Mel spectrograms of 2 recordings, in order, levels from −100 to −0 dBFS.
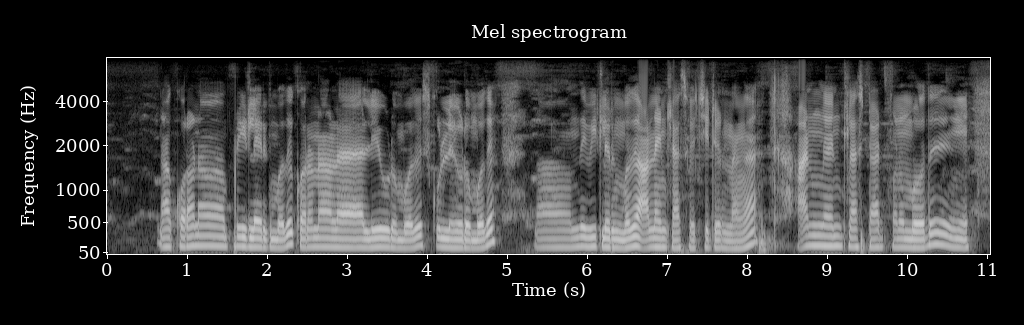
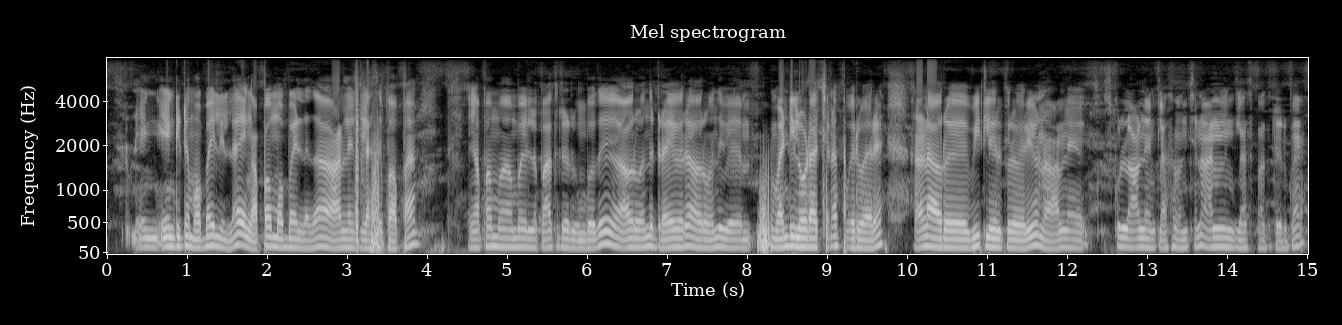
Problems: background conversations at intervals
